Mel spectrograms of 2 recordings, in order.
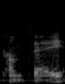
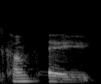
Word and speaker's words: Comfey: Oh, it's spelled comfy, but I think people pronounce it comfey, and people are saying it's a lot like shoot, that one character from League, Yumi.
